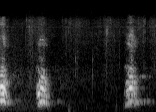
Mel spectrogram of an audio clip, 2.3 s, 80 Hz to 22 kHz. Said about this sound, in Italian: Non ci fate caso. E, ehm, sono dei cani che puoi passare anche 800 volte a salutarli ma ti abbaiano.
